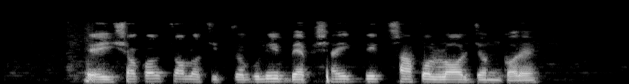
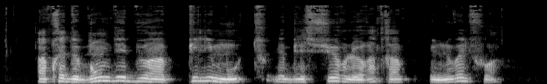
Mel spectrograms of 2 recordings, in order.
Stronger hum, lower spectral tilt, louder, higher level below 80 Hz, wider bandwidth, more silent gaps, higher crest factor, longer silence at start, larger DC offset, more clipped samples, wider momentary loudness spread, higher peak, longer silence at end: neither; about the same, -5.5 dB/octave vs -6.5 dB/octave; about the same, -18 LUFS vs -16 LUFS; second, -58 dBFS vs -52 dBFS; second, 7.8 kHz vs 17 kHz; neither; about the same, 16 dB vs 14 dB; first, 0.85 s vs 0.4 s; neither; neither; about the same, 8 LU vs 9 LU; about the same, -2 dBFS vs -2 dBFS; first, 0.9 s vs 0.5 s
